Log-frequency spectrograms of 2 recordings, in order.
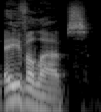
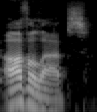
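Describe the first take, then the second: First: Ava with a long "ay" first vowel, as in "wave"; strong A. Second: Ava with an open "ah" first vowel; rhymes with lava. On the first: Shown as a demonstration. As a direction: say Ava as AY-vuh. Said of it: "with a strong A". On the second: Retold or imitated. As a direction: say Ava as AH-vuh. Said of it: "like lava".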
